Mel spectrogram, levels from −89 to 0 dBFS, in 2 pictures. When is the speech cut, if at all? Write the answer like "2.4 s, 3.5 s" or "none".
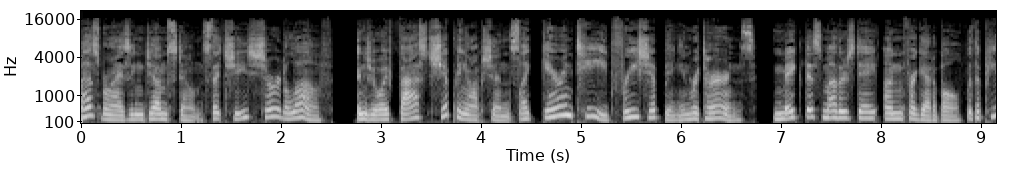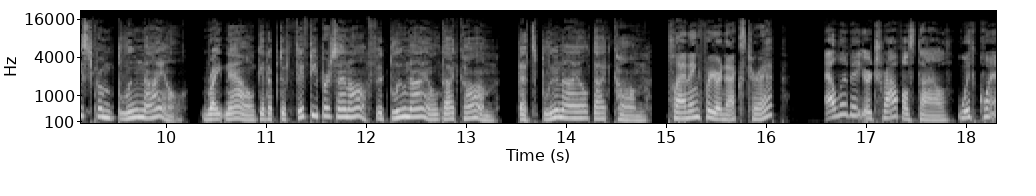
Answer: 14.9 s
